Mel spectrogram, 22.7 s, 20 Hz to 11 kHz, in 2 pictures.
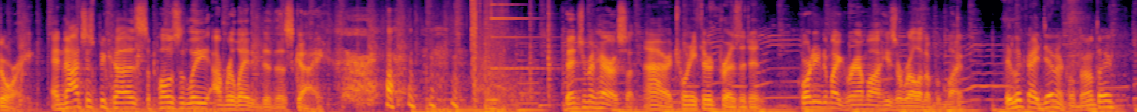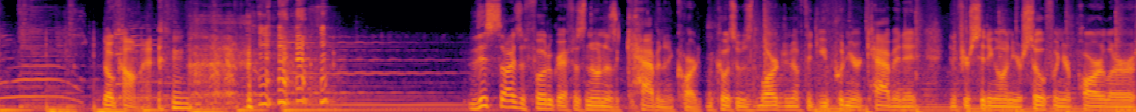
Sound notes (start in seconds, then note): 3.2 laughs; 12.8 laughs; 12.8 Corey chuckles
